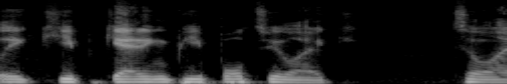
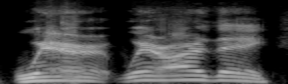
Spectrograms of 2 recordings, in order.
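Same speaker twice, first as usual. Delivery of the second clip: interrogating officer; 5 semitones higher, 4 dB louder, slower than usual. Acted. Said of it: "they're interrogating you".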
